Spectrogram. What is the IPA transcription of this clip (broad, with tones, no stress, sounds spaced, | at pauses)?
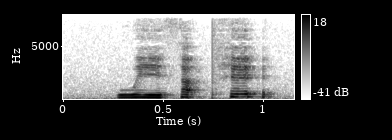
w e˨ θ ä˦ ʔ pʰ ɛ˦ ʔ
